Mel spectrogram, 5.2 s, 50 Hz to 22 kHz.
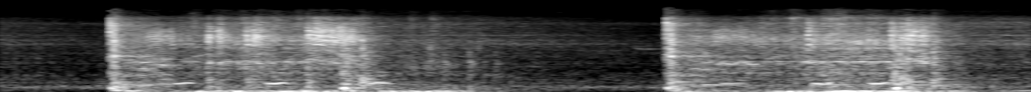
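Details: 1969 Ford F-250 sitting since 2001, previously stuck engine with transmission fluid in cylinders: two cranking bursts catching unevenly and dying, firing on only a couple cylinders; suspected fouled spark plugs or low compression.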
